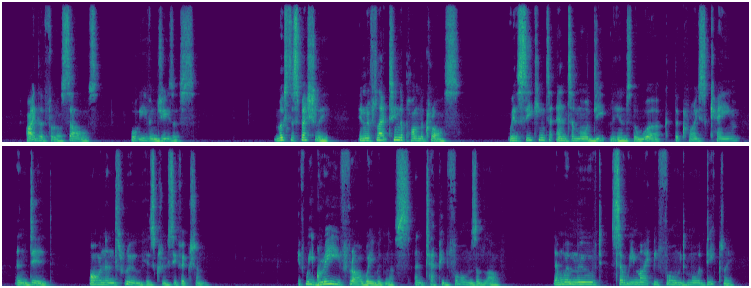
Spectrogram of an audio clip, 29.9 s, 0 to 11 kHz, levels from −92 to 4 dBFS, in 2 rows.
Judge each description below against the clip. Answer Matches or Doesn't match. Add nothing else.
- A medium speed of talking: Doesn't match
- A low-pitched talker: Matches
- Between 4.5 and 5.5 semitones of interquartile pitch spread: Matches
